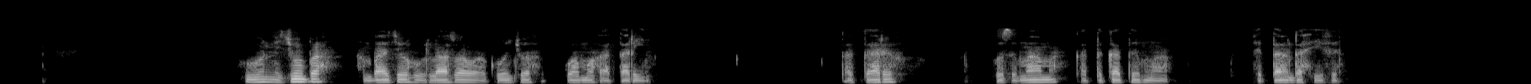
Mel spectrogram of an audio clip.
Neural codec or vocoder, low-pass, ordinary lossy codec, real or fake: none; 5.4 kHz; AAC, 32 kbps; real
